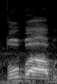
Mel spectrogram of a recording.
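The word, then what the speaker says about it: ضباب: فوگ، ذباب دھند فوگ، اس کو Arabic میں اصل تلفظ میں ذباب کہا جاتا ہے، لیکن آپ اردو والے ذباب بھی کہہ دو گے تو کوئی مسئلہ نہیں، لیکن نہیں کہنا تو زیادہ بہتر ہوگا، آپ ذباب ہی بولیں۔ ندا شبنم، ندا شبنم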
